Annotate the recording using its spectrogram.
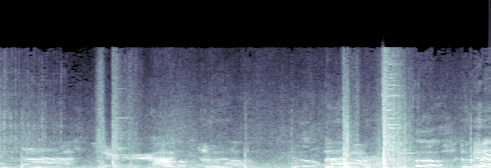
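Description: Heavy blows land with dull, sharp thuds.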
